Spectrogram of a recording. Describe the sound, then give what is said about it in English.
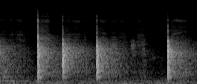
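Four sharp, dry strokes of writing during a physics lecture on angular momentum, each a crisp tap with a short scratchy tail, irregularly spaced and heard alone without talk. “this perturbation that we're talking about, and I'll go back to writing this as minus Q”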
